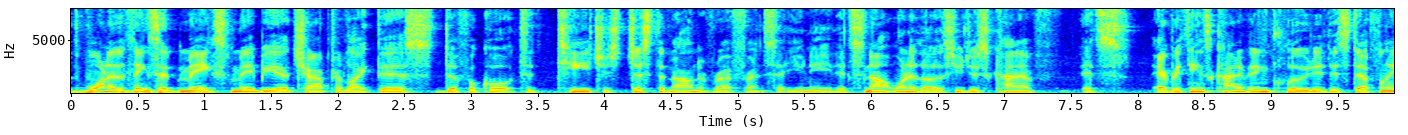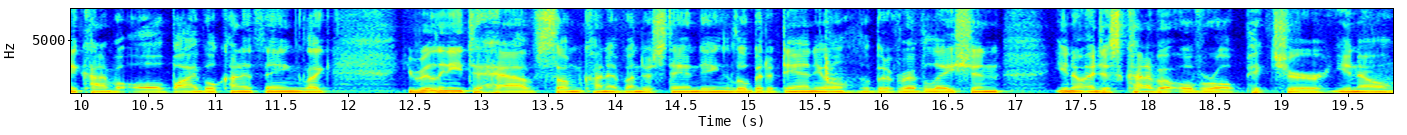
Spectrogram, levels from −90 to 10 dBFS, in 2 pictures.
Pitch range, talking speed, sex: 105-125 Hz, 235 wpm, male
